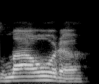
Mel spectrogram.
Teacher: That last A, that A in hora is going to connect to the word es, to the complete word.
